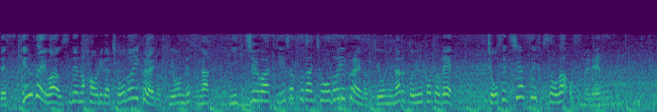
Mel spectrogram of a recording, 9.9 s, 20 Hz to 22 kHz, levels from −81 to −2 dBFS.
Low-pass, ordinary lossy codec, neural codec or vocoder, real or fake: 7.2 kHz; none; codec, 16 kHz, 8 kbps, FreqCodec, larger model; fake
